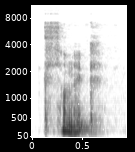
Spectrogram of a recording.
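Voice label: "chthonic", English, British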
